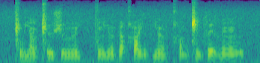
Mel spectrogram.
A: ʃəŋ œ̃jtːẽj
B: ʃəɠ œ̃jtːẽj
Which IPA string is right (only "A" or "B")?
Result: A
